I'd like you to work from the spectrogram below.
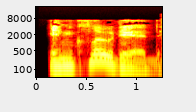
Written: included

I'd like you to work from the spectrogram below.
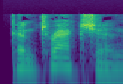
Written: contractionary

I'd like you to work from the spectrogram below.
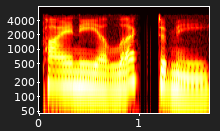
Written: pinealectomy

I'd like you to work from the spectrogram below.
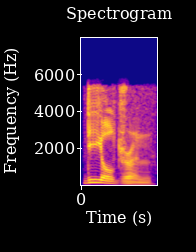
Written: dieldrin

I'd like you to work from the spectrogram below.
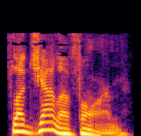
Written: flagelliform

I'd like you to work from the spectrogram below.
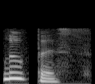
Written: lupus

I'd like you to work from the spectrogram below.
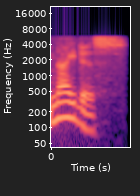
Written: Cnidus

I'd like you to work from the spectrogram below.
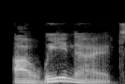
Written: hauynite

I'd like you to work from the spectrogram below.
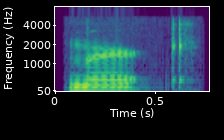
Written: merc

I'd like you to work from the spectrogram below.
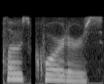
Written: close quarters

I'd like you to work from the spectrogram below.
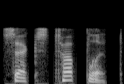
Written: sextuplet

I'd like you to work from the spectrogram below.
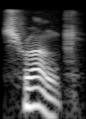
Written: shrunk

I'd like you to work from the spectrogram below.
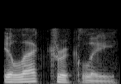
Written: electrically

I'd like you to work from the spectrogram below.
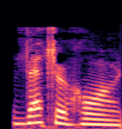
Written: Wetterhorn

